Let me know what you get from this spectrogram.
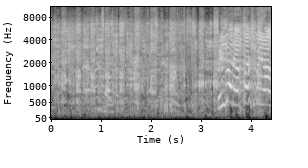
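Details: Pit bull panting rapidly while playing, quick breathy puffs repeated about three times a second, with human voices alongside and rising to louder, rougher breaths near the end.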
